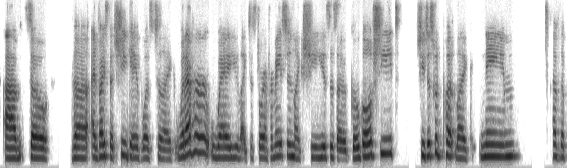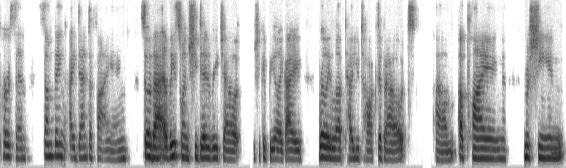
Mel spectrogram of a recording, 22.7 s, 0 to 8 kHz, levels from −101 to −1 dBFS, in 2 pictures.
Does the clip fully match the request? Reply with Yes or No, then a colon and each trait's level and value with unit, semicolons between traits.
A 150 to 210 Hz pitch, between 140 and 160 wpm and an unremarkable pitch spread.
Yes: high, 190 Hz; average, 150 wpm; average, 3.0 semitones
